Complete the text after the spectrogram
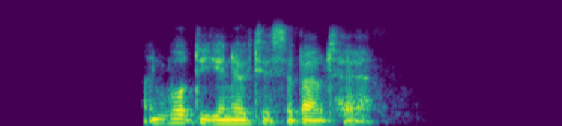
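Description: An older man speaks briefly through a computer microphone on an online call.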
